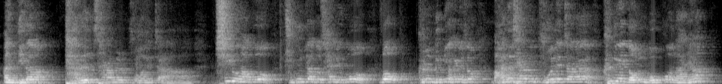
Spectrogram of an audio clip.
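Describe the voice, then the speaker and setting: A preacher putting on a taunting mob of jeering men. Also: male voice, high voice, moderate pace, mellow, voice pushed up, natural voice. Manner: taunting, sneering, goading. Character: jeering crowd of men mocking a condemned man. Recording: echoey church hall from far off.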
